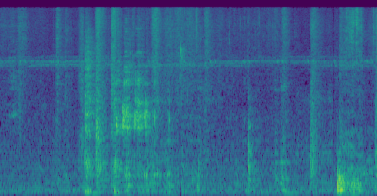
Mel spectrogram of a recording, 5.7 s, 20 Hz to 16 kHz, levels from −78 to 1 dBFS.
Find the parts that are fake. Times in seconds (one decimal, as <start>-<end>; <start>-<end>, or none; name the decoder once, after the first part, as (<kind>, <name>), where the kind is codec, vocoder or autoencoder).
none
